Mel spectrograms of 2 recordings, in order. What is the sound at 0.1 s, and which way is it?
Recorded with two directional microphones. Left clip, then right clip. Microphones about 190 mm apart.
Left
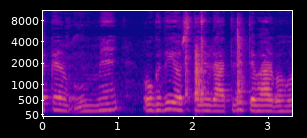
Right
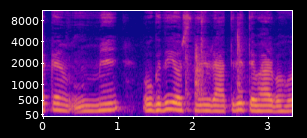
Speech, 35° right (ahead or behind).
